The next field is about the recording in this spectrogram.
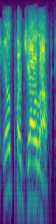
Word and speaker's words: Il Pajolo: So I know the community will welcome the advent of Il Pajolo. – Yeah, actually it's pronounced Il Pajolo, which means the balcony in Italian.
